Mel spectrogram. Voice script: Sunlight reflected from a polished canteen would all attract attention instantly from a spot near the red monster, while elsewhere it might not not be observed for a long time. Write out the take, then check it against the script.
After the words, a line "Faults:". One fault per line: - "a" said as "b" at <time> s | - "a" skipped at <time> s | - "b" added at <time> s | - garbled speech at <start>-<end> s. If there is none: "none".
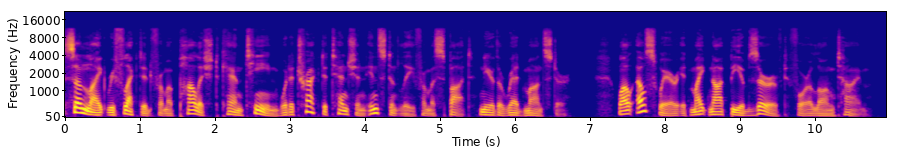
Sunlight reflected from a polished canteen would attract attention instantly from a spot near the red monster, while elsewhere it might not be observed for a long time.
Faults:
- "all" skipped at 3.0 s
- "not" skipped at 8.9 s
